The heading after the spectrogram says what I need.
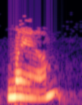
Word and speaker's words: lamb: Lamb. Lamb. Now remember the B is silent. No sound.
